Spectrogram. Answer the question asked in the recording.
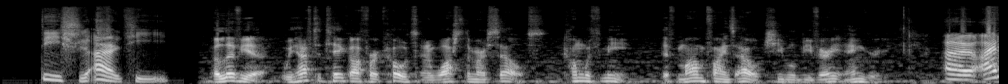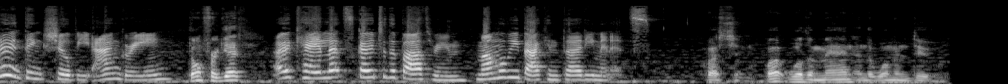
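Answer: Wash their coats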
